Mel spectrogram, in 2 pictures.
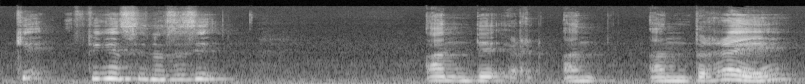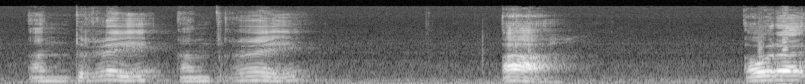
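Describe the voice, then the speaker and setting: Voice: medium pitch, warm tone, reverberant, a little hiss or hum. A Hebrew teacher gives a language lesson, often hesitating and repeating words while thinking aloud.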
